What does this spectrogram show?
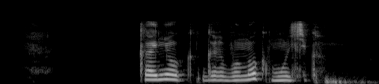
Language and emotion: Russian, neutral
